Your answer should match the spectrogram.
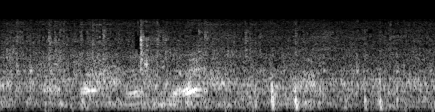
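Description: Hoofbeats of a pony pulling a carriage at speed over an arena's sand surface, with voices in the background.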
